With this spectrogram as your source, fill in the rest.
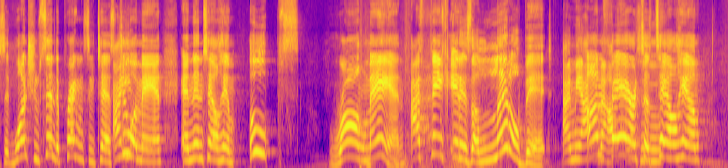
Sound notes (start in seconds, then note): none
